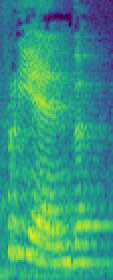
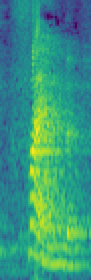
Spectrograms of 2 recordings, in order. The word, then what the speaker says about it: friend: The majority of the Italian people tend to say friend. No, the correct pronunciation is friend. So the I doesn't have to be read.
